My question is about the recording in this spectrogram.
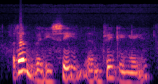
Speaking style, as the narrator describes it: Michael explained with a laugh

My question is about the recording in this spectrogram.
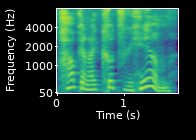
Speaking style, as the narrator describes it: she cried

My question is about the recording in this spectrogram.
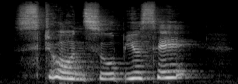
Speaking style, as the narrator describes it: laughed the woman

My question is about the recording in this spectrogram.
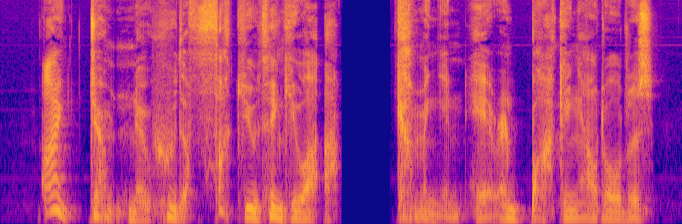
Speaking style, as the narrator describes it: he snarled

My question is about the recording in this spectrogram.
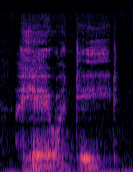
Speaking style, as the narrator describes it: says the masked swordsman, his voice laced with scorn

